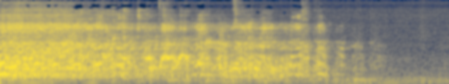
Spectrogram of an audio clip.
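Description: A man huffing hard breath out through his mouth around a mouthful of food that is too hot, for about three seconds before it fades out.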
